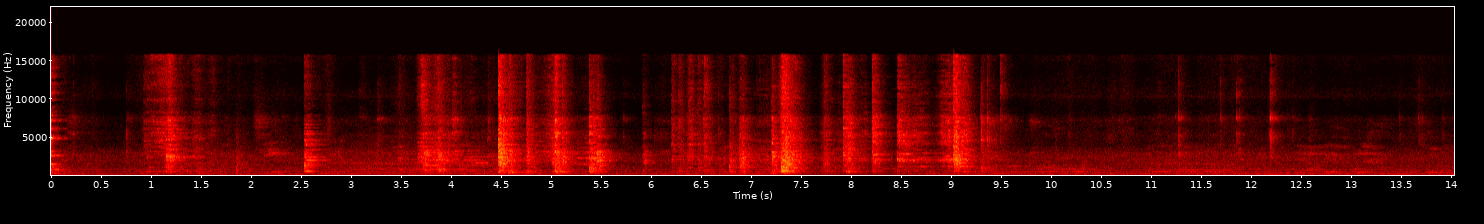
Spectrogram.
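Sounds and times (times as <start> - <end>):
metal utensils clinking: 0.0 - 1.8, 2.5 - 9.6, 10.6 - 12.7.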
